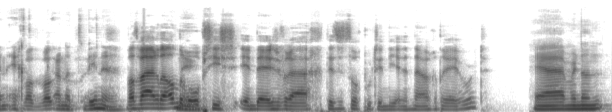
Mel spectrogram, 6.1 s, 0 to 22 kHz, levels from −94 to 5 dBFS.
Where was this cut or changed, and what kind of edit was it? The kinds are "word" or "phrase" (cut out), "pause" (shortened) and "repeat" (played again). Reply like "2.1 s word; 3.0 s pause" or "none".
3.6 s word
